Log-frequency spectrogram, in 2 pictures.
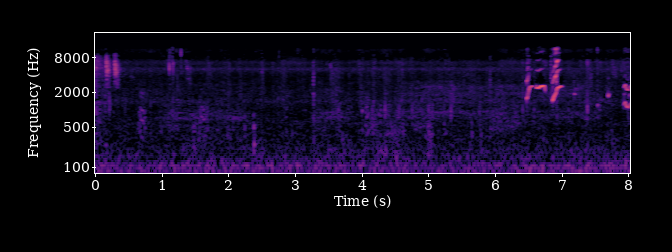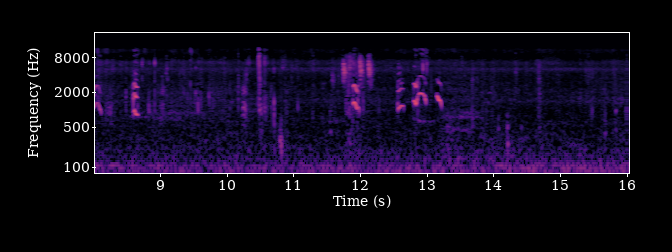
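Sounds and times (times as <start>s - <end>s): puppies squeaking and whimpering: 6.1s - 10.8s, 11.6s - 13.9s.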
